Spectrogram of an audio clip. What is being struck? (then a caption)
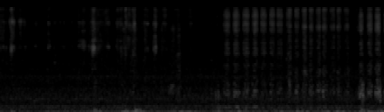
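Wooden coloured pencil on a paper colouring book page. A wooden coloured pencil scratches and rubs rapidly over the paper page of an open paperback colouring book, The Mindfulness Colouring Book, lying flat, using the same pencil throughout while the other hand rests on the right page. Quiet, uneven scratching gives way after about three seconds to a fast, steady run of bright, hissy back-and-forth strokes over a faint low rumble.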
